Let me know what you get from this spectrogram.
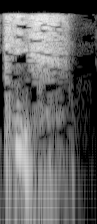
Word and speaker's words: quiche: Grandpa, it's pronounced quiche.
